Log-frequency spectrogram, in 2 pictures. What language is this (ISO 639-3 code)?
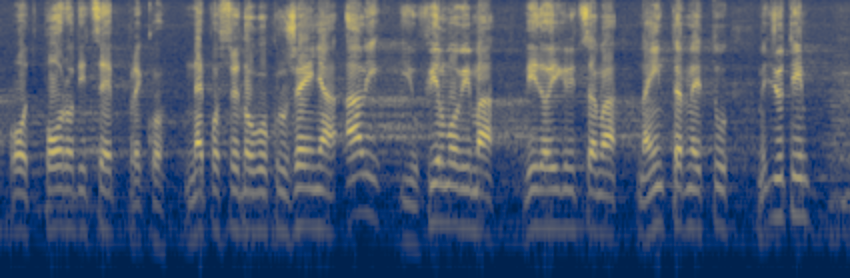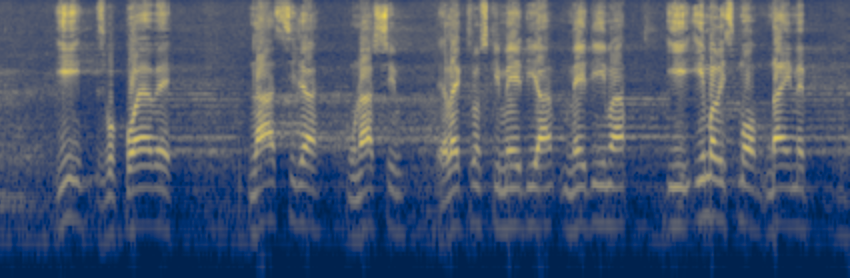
srp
